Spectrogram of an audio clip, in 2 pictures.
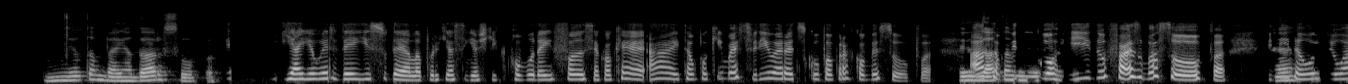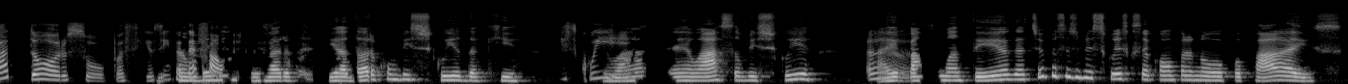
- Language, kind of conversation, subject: Portuguese, unstructured, Que prato te lembra a infância?
- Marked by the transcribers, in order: static; other background noise; distorted speech; in French: "biscuit"; in French: "Biscuit?"; in French: "biscuit"; in French: "biscuits"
